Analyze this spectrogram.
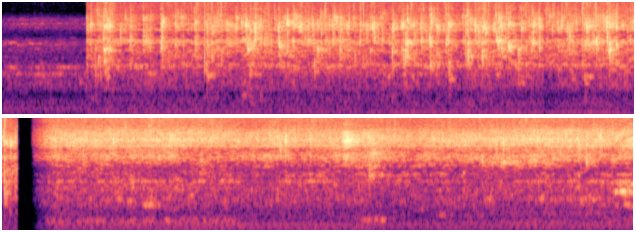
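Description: Bitter gourd pieces frying in hot oil in a wok: a dense sizzle full of sharp crackles starts suddenly about a second in as the pieces go into the oil. After a brief break a little past halfway, it continues as a steadier, less crackly sizzle.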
